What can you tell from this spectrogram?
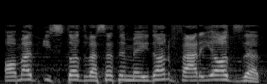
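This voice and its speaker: In a notably high, fairly bright voice, a man preaches a sermon with emphasis, quoting scripture and counting off his points. The dull, lo-fi recording carries a long hall reverb.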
